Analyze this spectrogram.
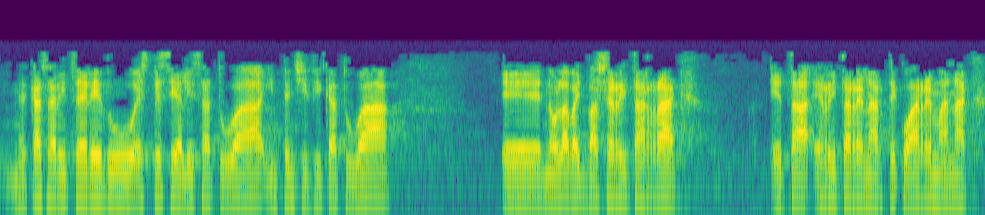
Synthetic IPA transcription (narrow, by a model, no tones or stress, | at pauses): mekasaɾit͡saeɾe̞ðue̞spe̞sialisat̪uaint̪e̞nsifikat̪ua | no̞laβajt̪̚base̞rit̪arak | e̞t̪aʔe̞rit̪are̞naɾt̪e̞ko̞are̞manak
